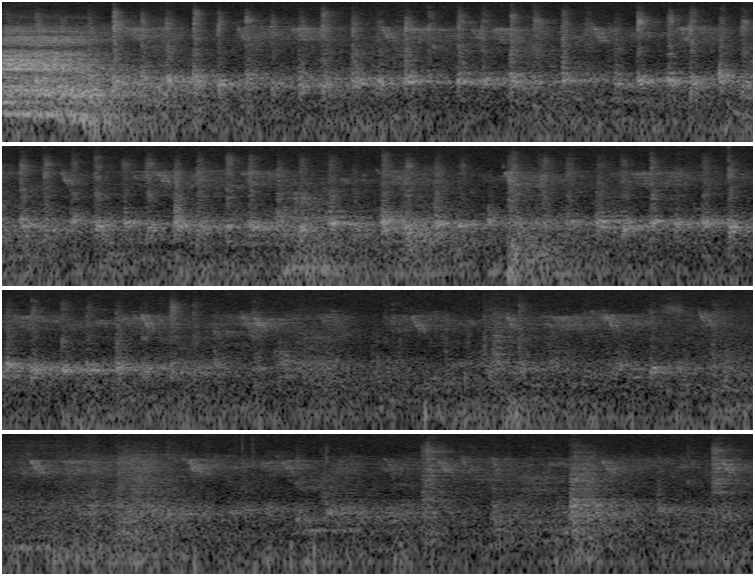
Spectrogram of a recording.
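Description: Friesian horse's hooves beating in a steady rhythm on the sand footing of an indoor arena as it is ridden. A loud whinny comes right at the start.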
